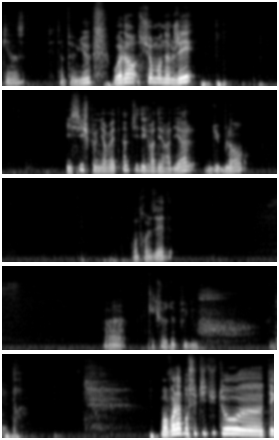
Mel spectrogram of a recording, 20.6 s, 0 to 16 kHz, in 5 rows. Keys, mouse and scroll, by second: 0.3 click, 1.6 ctrl+z, 3.0 KP_Subtract, 3.2 KP_Add, 4.3 click, 6.2 click, 7.1-9.6 drag, 9.8 ctrl+z, 11.4 click, 12.5-14.6 drag, 15.3-16.5 drag, 16.5 F1, 16.7 click, 18.7 KP_Subtract, 19.5 click.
